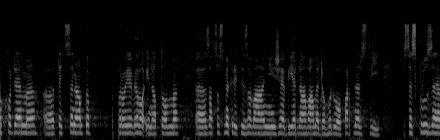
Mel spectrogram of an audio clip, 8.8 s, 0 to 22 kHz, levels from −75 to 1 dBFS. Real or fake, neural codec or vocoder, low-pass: fake; vocoder, 44.1 kHz, 128 mel bands, Pupu-Vocoder; 10.8 kHz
